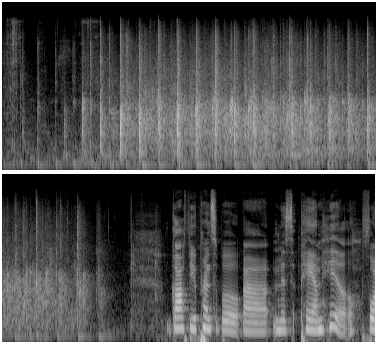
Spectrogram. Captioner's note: applause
